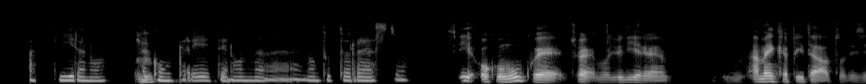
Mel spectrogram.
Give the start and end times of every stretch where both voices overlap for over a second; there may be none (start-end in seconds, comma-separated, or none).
none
